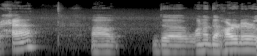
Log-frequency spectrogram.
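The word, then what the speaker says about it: حاء: throat letter so is the letter ha it's deep comes from the deepest part of your throat very throw a little bit throaty letter and it is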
